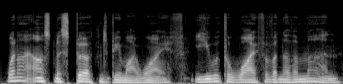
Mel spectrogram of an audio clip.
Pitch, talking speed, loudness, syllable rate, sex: 115 Hz, 280 wpm, -16 LUFS, 6.5 syllables/s, male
